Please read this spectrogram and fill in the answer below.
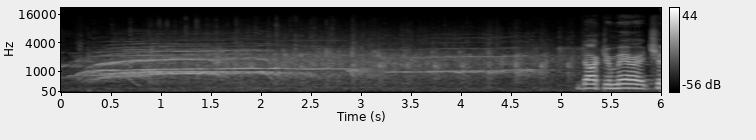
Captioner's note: applause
